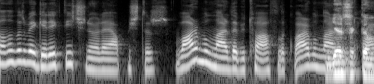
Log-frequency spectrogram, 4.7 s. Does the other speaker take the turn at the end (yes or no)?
yes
